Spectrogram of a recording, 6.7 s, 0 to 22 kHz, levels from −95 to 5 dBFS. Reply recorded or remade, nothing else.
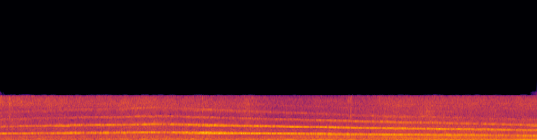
recorded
